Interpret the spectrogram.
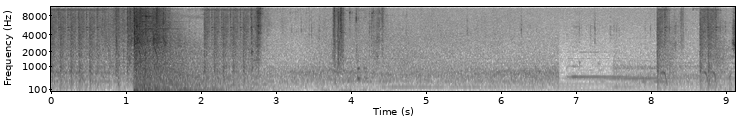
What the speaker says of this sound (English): I shoot him in the head.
